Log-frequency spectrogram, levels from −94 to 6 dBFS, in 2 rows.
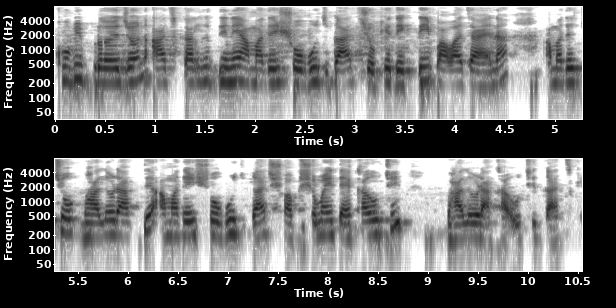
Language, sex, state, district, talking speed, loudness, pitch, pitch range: Bengali, female, West Bengal, Jalpaiguri, 150 wpm, -16 LUFS, 205 Hz, 190-215 Hz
